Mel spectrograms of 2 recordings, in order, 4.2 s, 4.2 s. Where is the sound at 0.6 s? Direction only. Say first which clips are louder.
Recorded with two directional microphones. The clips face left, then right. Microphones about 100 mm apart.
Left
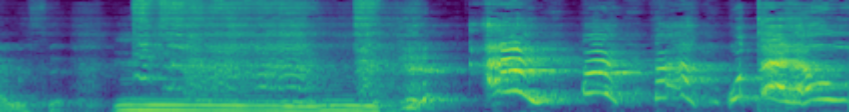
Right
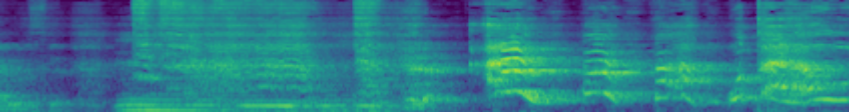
Left 9 dB; 70° left (ahead or behind).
